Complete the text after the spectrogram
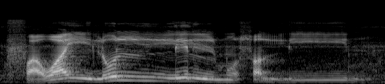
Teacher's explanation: Maka apabila bertemu nun mati atau tanwin dengan bertemu dengan huruf lam, maka suara tanwinnya atau nun matinya dimasukkan ke dalam huruf lam, maka dibaca jelas atau tidak dengung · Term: idgham bila ghunah, idgham bila gunnah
